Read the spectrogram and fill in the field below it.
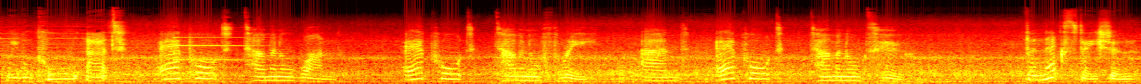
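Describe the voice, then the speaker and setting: A woman giving an onboard train announcement, calling out each station in measured, evenly spaced phrases. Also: very animated, lo-fi sound. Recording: loud train rumble behind.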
